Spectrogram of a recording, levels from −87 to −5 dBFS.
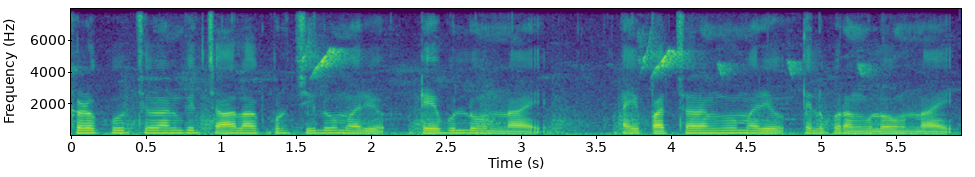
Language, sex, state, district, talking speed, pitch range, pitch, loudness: Telugu, male, Telangana, Hyderabad, 150 wpm, 135-150 Hz, 145 Hz, -19 LUFS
